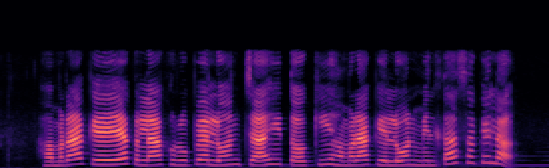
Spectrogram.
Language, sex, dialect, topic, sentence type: Magahi, female, Southern, banking, question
